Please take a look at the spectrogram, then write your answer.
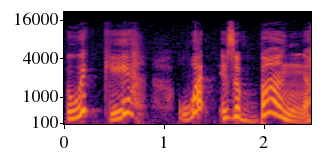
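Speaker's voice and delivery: put-on sing-song Swedish accent. Retelling the gallerist's question after a show in Sweden, imitating the gallerist's accent. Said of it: "I have to say this in her accent".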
